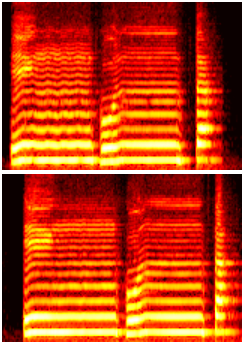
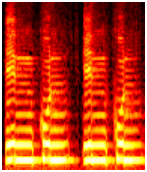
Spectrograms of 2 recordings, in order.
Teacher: kunta in kunta nampak Jangan inkun inkun tak nak macam tu Ini bukan izharu ini ikhfa ini Ikfa kena dengung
